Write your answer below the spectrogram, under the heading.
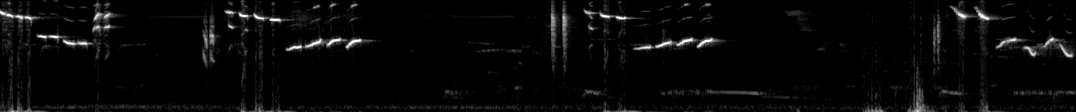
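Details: Repeated song phrases from a Bali brown-chested jungle flycatcher, meant to excite other birds into song; four bursts of fast slurred whistles descending in pitch, about every three seconds, with soft low notes and occasional knocks.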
